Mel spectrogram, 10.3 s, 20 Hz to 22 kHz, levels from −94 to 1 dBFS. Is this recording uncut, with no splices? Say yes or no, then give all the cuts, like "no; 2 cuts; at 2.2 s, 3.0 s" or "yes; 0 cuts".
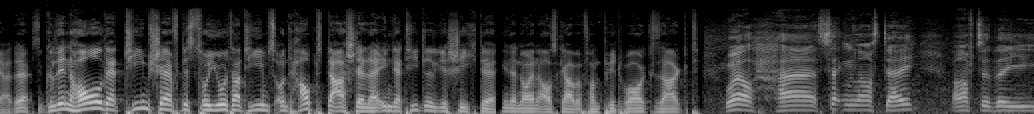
yes; 0 cuts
